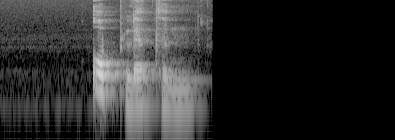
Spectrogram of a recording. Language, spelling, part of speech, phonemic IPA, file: Dutch, opletten, verb, /ˈɔplɛtə(n)/, Nl-opletten.ogg
- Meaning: to pay attention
